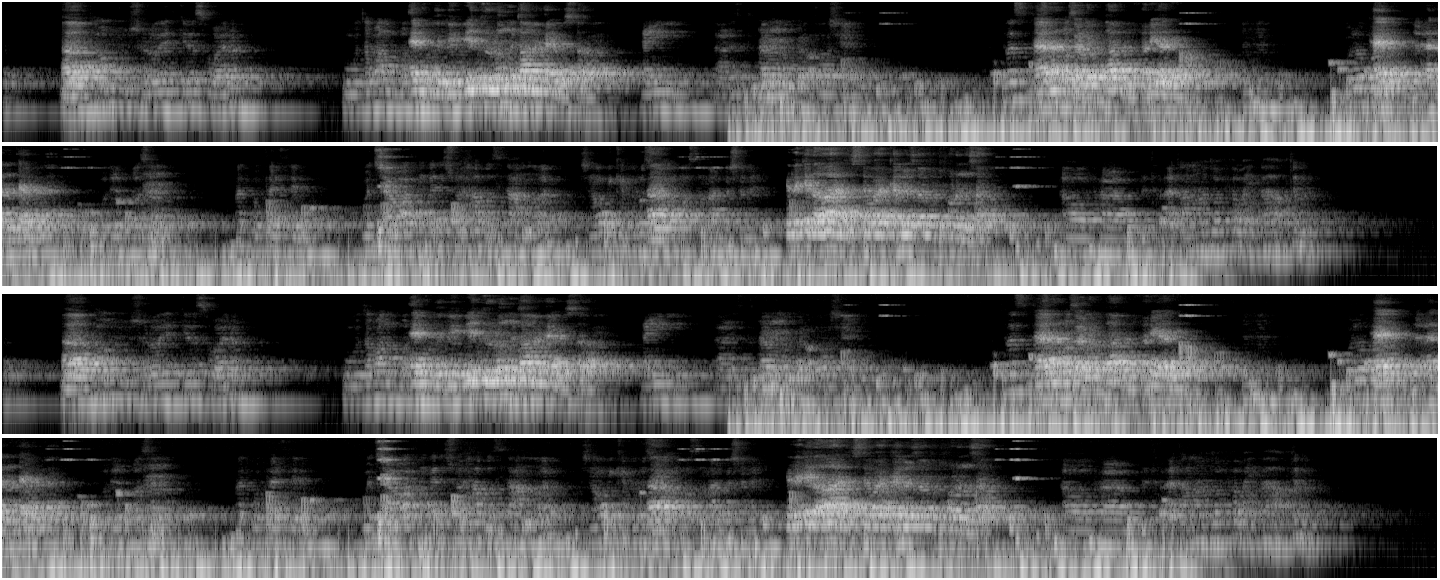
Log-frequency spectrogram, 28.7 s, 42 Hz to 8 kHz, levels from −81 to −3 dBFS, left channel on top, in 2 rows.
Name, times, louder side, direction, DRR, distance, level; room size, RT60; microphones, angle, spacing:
voice 1, 0.6-2.4 3.4-5.5 6.4-8.6 9.8-11.0 12.4-12.7 13.4-14.9 15.3-16.0 16.7-17.5 17.9-19.9 20.1-22.0 24.9-27.4, left 1 dB, 65° left, -5 dB, 2.5 m, -36 dB
voice 2, 4.1-5.9 7.5-7.8 10.3-11.8 13.7-13.9 14.3-14.9 15.7-16.0 20.8-21.0 22.2-24.3, left 1 dB, 45° left, -6 dB, 2.4 m, -25 dB
sound 1, 7.3-26.3, right 2 dB, 35° right, 0.5 m, -30 dB
10.5 x 5.1 x 4.3 m, 1.5 s
head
